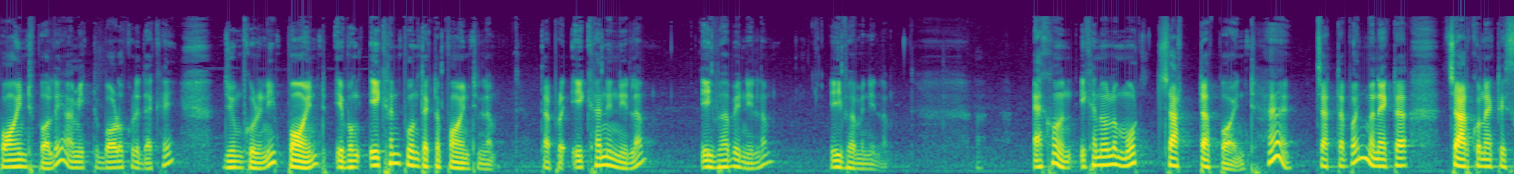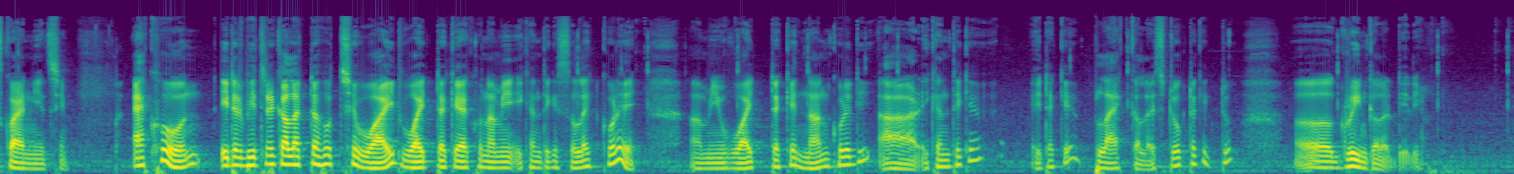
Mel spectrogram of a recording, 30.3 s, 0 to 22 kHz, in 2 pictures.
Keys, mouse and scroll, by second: 9.6 F5, 20.7 click.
